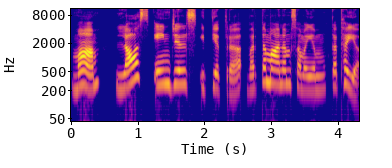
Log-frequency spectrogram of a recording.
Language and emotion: Sanskrit, neutral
